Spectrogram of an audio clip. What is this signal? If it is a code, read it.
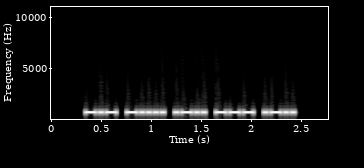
Morse code, heard as a keyed tone, about 36 wpm, 700 Hz. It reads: K6LOL
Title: USA Call Signs - 5 Characters - 3x Character Spacing - 35wpm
